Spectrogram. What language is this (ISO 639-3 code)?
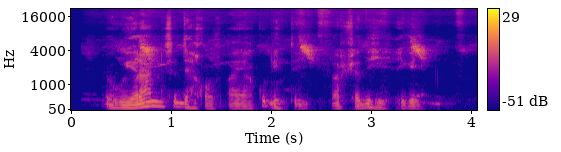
som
